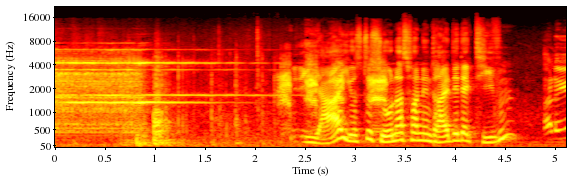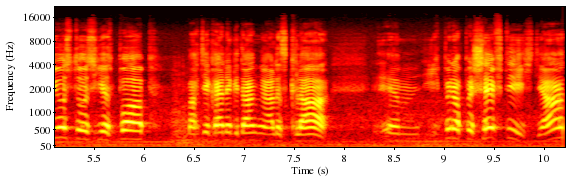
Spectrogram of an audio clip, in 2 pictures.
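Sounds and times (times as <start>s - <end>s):
telephone ringing at a central office switchboard: 0.0s - 3.4s
speech: 1.0s - 1.3s, 2.5s - 10.1s.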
